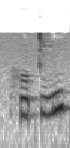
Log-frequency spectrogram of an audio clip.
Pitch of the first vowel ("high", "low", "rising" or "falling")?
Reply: low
